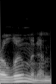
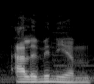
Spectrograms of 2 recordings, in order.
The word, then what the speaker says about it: aluminium: Well, I might have said aluminium. You know, because it's spelled IUM on the end, like every other metallic element.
